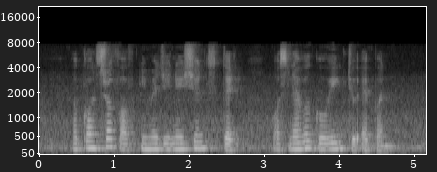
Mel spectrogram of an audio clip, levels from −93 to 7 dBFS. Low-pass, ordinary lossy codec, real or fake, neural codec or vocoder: none; none; real; none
